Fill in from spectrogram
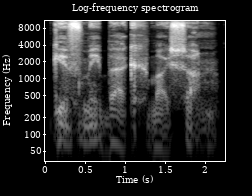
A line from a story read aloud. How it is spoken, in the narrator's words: said Perturabo, his voice low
